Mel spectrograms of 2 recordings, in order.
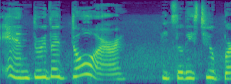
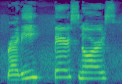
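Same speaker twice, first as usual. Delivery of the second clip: ordinary talk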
